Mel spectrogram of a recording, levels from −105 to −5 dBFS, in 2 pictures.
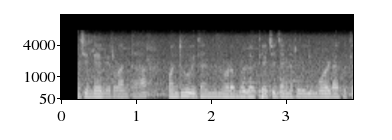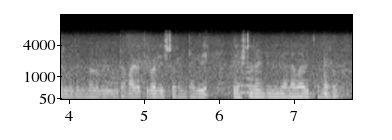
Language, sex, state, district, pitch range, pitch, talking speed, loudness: Kannada, male, Karnataka, Chamarajanagar, 130-140 Hz, 135 Hz, 145 wpm, -30 LUFS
